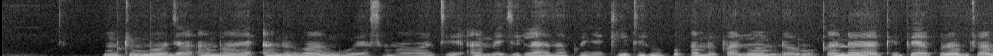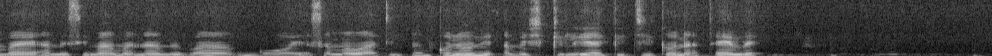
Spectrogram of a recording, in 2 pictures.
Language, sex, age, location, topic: Swahili, female, 25-35, Kisumu, health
